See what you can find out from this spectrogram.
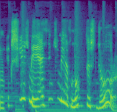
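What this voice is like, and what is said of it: Gentle posh Edinburgh Morningside accent. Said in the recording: “a sort of gentle Morningside accent”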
